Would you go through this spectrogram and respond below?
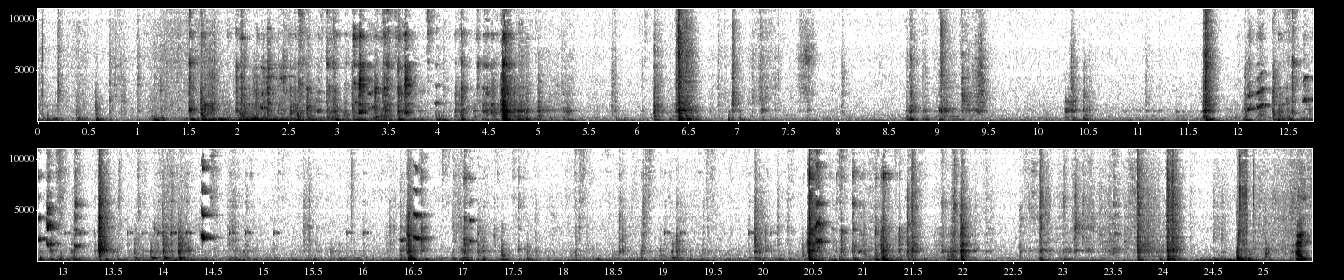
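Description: Whisper White cardstock is cut by hand for a stamped card, giving a long series of close, crisp snips and paper crackles in an irregular rhythm, with a few soft creaks in between.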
